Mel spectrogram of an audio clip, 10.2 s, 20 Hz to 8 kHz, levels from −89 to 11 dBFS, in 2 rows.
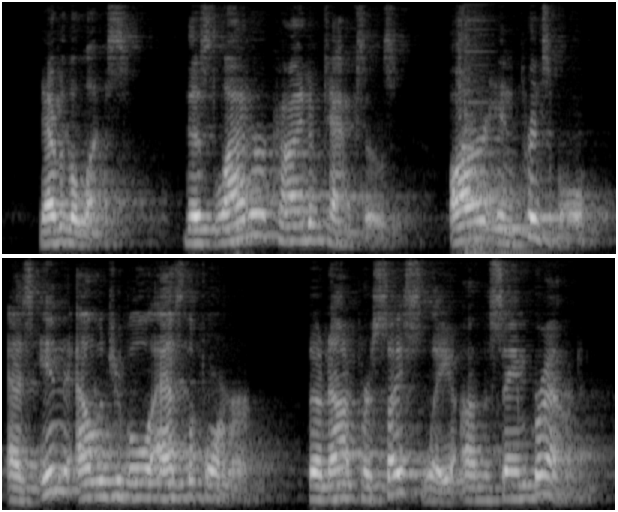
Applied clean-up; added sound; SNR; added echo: neural separator model SepFormer DNS4.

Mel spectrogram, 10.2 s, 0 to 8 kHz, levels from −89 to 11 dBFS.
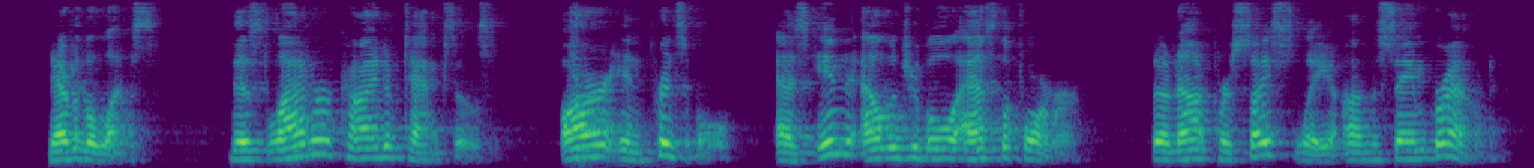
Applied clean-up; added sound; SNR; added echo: neural mask model DeepFilterNet 3.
